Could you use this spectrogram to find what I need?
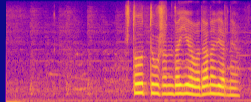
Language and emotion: Russian, neutral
